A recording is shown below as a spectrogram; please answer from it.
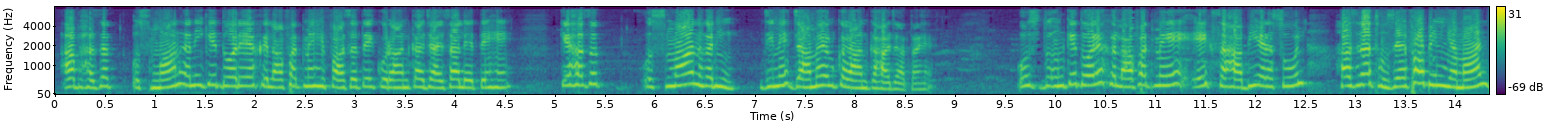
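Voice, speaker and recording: A woman giving a religious history lesson, explaining steadily and laying out her points in numbered order. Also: sits high. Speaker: religious lecturer. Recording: dull lo-fi recording.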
